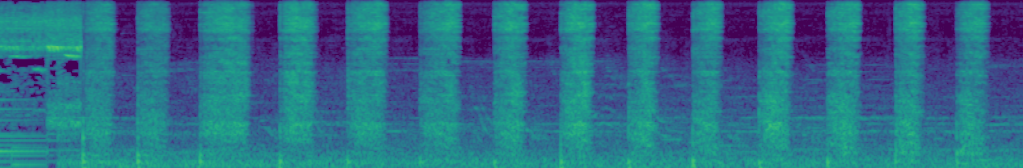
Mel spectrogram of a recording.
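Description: Miniature hand-cranked chaff cutter being turned, its blade chopping grass in a steady rhythm of scraping strokes, about two a second, starting just under a second in.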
